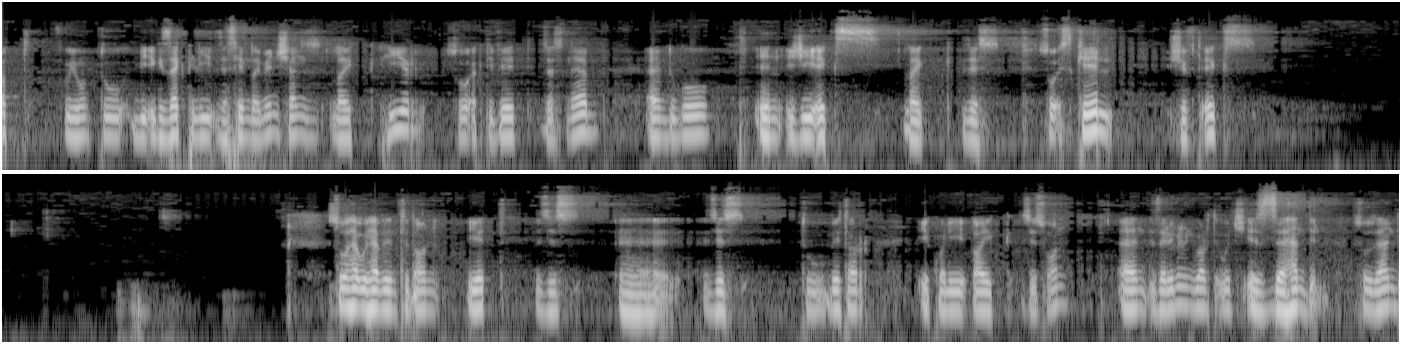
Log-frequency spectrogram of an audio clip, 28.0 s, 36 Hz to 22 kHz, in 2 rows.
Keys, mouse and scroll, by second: 0.5 KP_7, 2.2 click, 3.8-7.3 drag, 7.0 right click, 7.3 middle click, 8.1 g, 9.8-12.4 middle drag, 11.6 s, 17.2 Tab, 20.6-26.5 middle drag.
